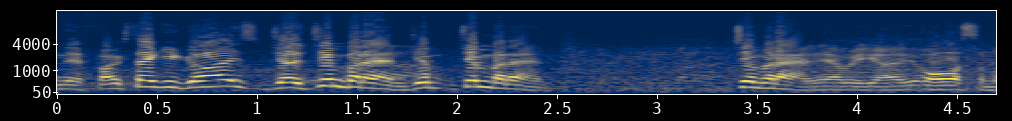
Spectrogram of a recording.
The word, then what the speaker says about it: Jimbaran: So Jimbaran.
